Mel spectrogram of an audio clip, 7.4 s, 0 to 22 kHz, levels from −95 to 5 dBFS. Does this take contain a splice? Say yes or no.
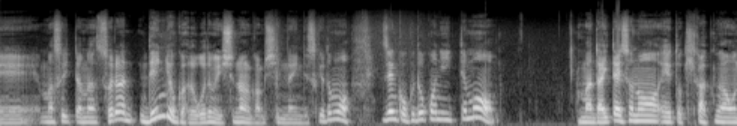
no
